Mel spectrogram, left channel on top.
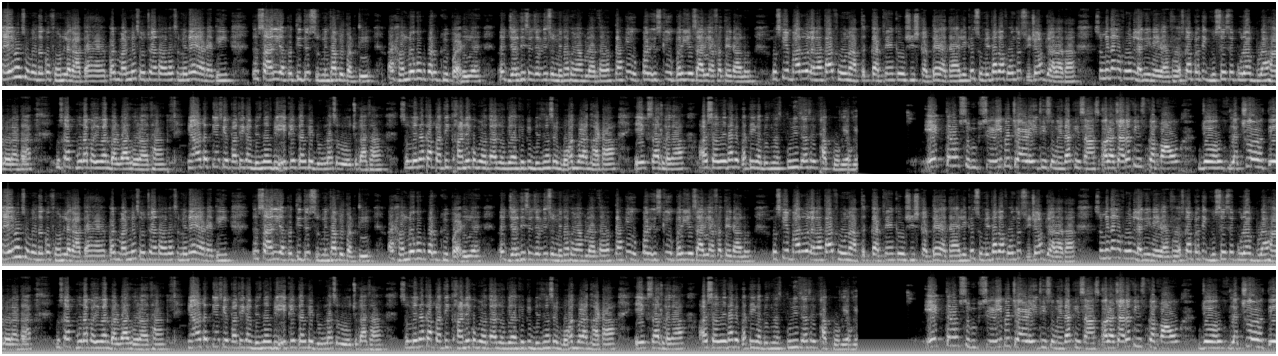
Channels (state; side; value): noise; right; hum, 4 dB below the sound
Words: बार सुमेधा को फोन लगाता है, पर मन में सोचा था अगर सुमेधा यहाँ रहती तो सारी आपत्ति तो सुमेधा पे पड़ती, पर हम लोगों पर क्यों पड़ी है। मैं जल्दी से जल्दी सुमेधा को यहाँ बुलाता हूँ ताकि ऊपर इसके ऊपर ये सारी आफतें डालूं। उसके बाद वो लगातार फोन करते हैं, कोशिश करते रहता है, लेकिन सुमेधा का फोन तो स्विच ऑफ जा रहा था। सुमेधा का फोन लग ही नहीं रहा था। उसका पति गुस्से से पूरा बुरा हाल हो रहा था, उसका पूरा परिवार बर्बाद हो रहा था। यहाँ तक कि उसके पति का बिजनेस भी एक एक करके डूबना शुरू हो चुका था। सुमेधा का पति खाने को मोहताज हो गया क्योंकि बिजनेस में बहुत बड़ा घाटा एक साथ लगा और सुमेधा के पति का बिजनेस पूरी तरह से ठप हो गया। एक तरफ सीढ़ी पे चढ़ रही थी सुमेधा की सास और अचानक ही उसका पाँव जो लच्छू और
